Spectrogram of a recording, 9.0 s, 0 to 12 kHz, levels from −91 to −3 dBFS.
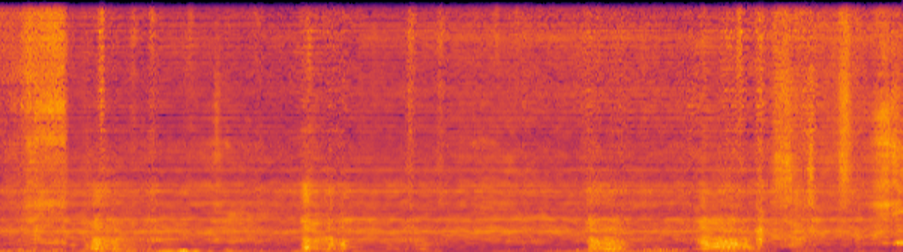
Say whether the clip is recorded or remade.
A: remade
